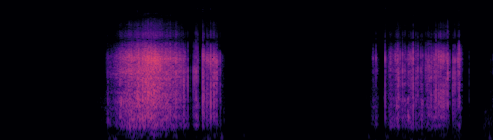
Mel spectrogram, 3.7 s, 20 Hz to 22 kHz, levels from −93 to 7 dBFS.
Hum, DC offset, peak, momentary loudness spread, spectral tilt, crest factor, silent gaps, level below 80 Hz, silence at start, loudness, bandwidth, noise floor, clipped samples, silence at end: none; under 0.1%; -12 dBFS; 17 LU; 3.5 dB/octave; 28 dB; none; under -90 dBFS; 0.8 s; -33 LUFS; 17.5 kHz; under -90 dBFS; under 0.1%; 0.25 s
